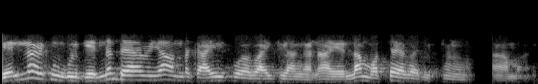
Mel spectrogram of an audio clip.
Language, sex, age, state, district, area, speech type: Tamil, male, 60+, Tamil Nadu, Erode, rural, conversation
